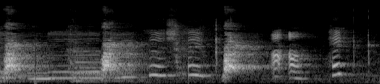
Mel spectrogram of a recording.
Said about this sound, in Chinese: 家中狗狗狂吠警告，神经大条的主人还叫它安静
